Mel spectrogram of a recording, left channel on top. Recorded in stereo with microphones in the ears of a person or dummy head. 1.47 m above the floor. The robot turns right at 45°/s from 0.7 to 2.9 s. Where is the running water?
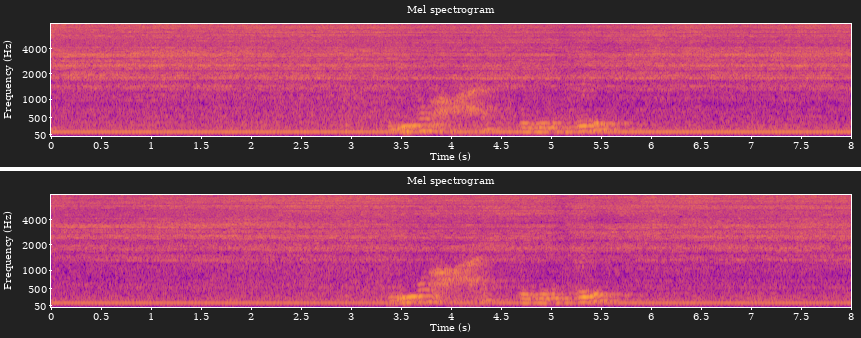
150° left, 3.5 m; by 8.0 s 110° right, 3.5 m.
